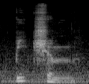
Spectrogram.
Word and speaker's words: Beauchamp: So Francis sees someone he recognises from more recent times, a Rupert Beecham, although it's spelled Beauchamp.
